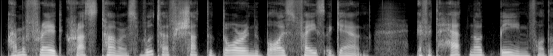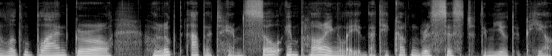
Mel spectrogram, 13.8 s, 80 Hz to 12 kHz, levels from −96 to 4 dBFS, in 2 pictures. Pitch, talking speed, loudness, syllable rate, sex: 135 Hz, 165 wpm, -22 LUFS, 4.0 syllables/s, male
